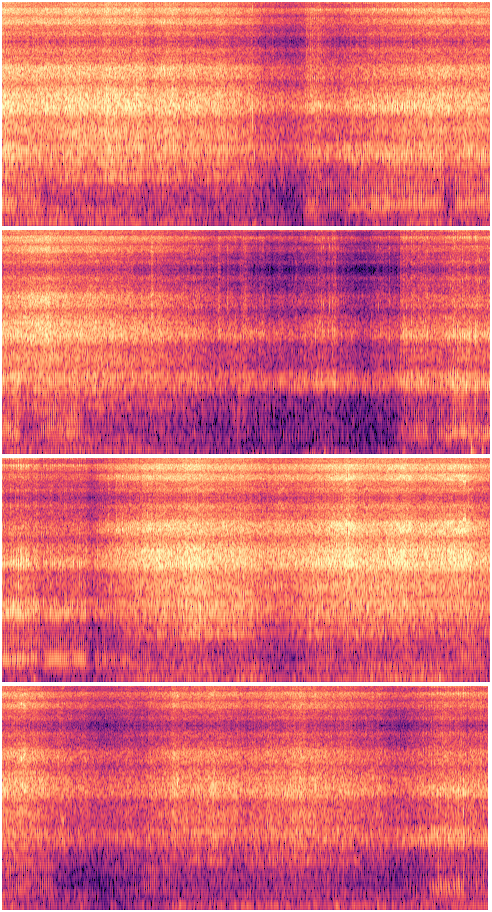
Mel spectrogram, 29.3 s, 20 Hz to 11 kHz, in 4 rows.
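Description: Husaberg 450 FE single-cylinder four-stroke dirt-bike engine running under way on a gravel road, its level swelling and dipping several times as the throttle opens and closes, with heavy wind rush on the helmet microphone.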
